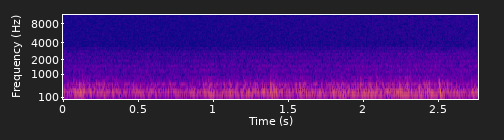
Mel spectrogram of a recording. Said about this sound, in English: So I want to play just a short clip of the audio here, audio of the launch, and you can hear them talking about this, and then you can hear their final words.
